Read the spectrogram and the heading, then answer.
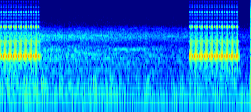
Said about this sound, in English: She detoured a few steps to answer the phone. McCabe wondered who would be calling on Thanksgiving Day.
